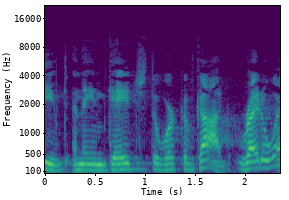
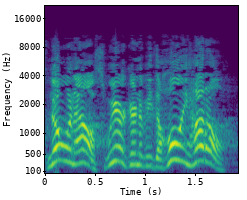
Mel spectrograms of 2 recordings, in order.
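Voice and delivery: mock insular Christians; 9 semitones higher, 13 dB louder, faster than usual. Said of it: "so many Christians wanna".

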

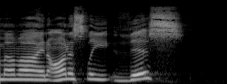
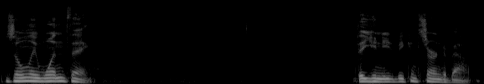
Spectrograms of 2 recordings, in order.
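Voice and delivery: quiet, lowered voice with compassion; compassionate Jesus; 8 semitones lower, 9 dB quieter than usual. Retold or imitated. Jesus gently answering Martha, soft and compassionate. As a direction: say it gently, like a kind correction. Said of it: "with compassion says this".

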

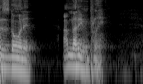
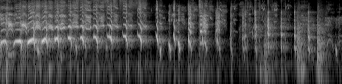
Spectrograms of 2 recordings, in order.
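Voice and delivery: shrieking laughter, cracking up; wild high laughter; 4 dB louder than usual. Real, not acted. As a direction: howl with laughter, out of control. Long laughing fit.

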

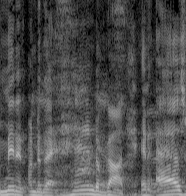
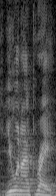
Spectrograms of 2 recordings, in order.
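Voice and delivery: normal talking voice

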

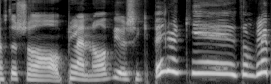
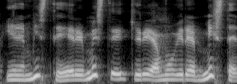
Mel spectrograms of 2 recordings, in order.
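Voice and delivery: low, measured calming voice; placating man, acted; 5 semitones lower than usual. Vendor calming an irate lady, low placating voice. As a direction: talk her down, imitating the vendor. Vendor soothes the raging mother.

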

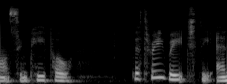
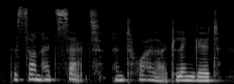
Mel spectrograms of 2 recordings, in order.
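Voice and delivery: ordinary delivery

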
